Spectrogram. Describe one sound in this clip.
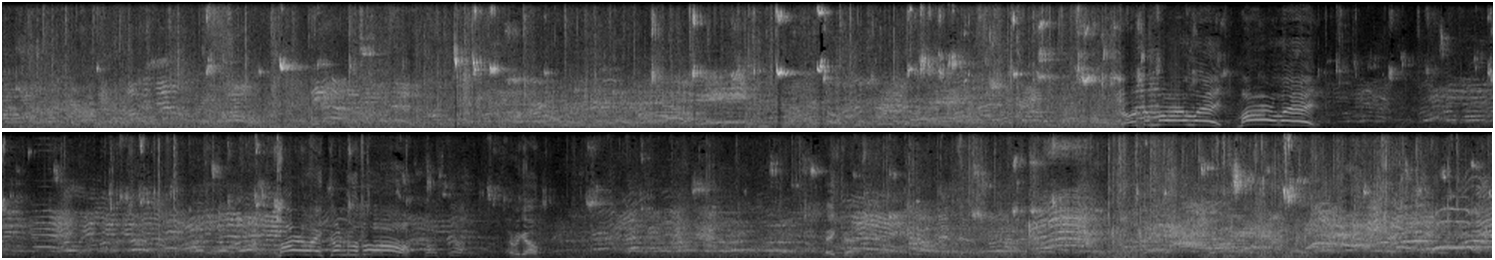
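Young women call out and shout across an echoing hall.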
